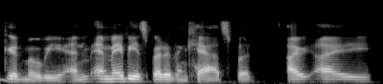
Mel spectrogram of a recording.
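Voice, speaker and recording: A man co-hosts a casual film review podcast and talks in halting bursts, often restarting his sentences. The recording is dry and close, with a somewhat dull, lo-fi quality. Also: medium pitch, steady tone, no echo. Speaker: podcast co-host.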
